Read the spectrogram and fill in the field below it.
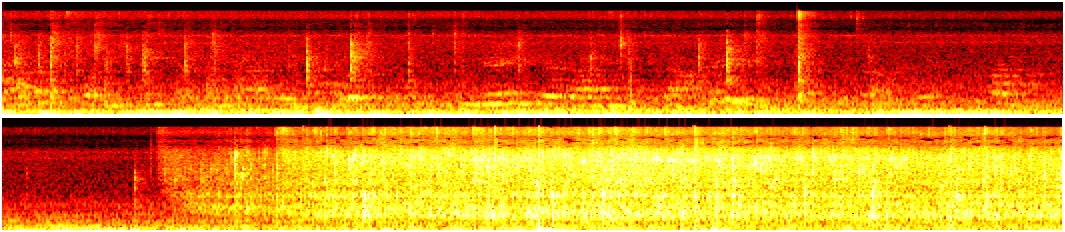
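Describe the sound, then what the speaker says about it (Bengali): Chicken sautéing in a pan, Bengali style, with no egg: quiet kitchen ticks at first, then a loud, steady frying sizzle comes in about halfway and continues to the end. "এভাবে আমি সবগুলো চিকেন সতে ফ্রাই করে নেব।"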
